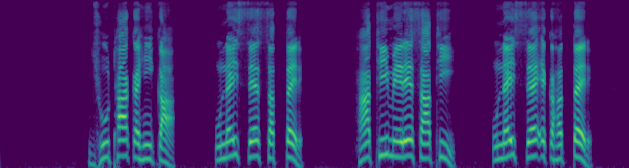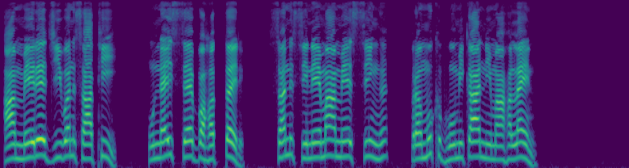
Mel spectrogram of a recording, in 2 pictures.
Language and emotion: Maithili, neutral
